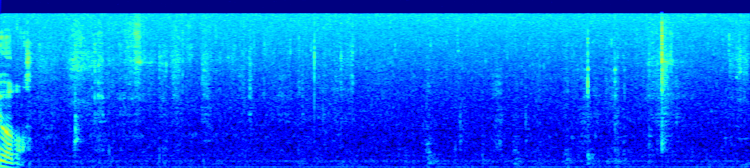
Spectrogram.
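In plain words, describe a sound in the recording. Fingers handle small plastic parts, making faint clicks and taps.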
